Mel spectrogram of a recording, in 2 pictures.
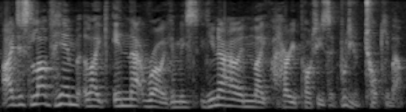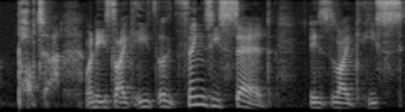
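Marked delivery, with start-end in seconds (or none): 3.4-4.6 hissed, sneering Malfoy whisper; spitting sneer. Retold or imitated. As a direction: spit the words out in a sneer. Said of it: "it's almost like spitting out".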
